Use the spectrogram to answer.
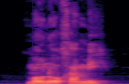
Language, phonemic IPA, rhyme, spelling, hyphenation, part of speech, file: Dutch, /ˌmoː.noː.ɣaːˈmi/, -i, monogamie, mo‧no‧ga‧mie, noun, Nl-monogamie.ogg
- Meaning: 1. monogamy, marriage with only one partner at a time 2. monogamy, the practice of having only one partner at a time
